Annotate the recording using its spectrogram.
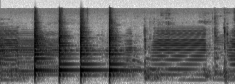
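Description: Bell-like metal percussion struck four times in quick succession, each stroke ringing briefly, as part of the troupe's stage music. A held musical note takes over at about one and a half seconds in.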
